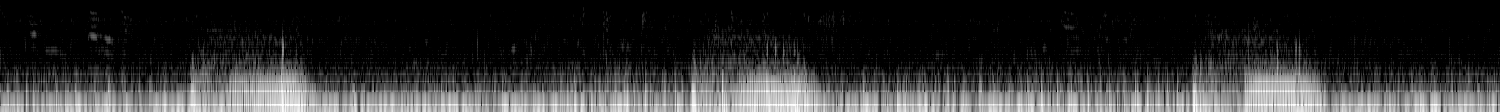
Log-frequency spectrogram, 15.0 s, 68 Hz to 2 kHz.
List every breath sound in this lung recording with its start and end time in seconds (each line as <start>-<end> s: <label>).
2.15-3.19 s: inhalation
7.21-8.25 s: inhalation
12.39-13.43 s: inhalation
